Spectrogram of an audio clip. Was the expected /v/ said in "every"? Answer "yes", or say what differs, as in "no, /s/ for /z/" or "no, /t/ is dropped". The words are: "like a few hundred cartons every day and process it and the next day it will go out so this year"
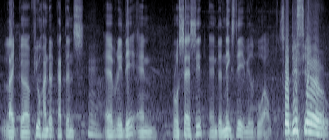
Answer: yes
